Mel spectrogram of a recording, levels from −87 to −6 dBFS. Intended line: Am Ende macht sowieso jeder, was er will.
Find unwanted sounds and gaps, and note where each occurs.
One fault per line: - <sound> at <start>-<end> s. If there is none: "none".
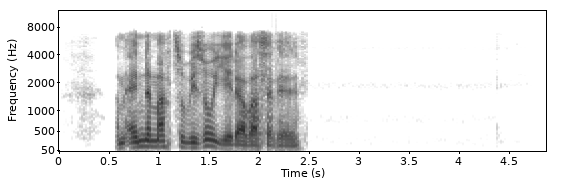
none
